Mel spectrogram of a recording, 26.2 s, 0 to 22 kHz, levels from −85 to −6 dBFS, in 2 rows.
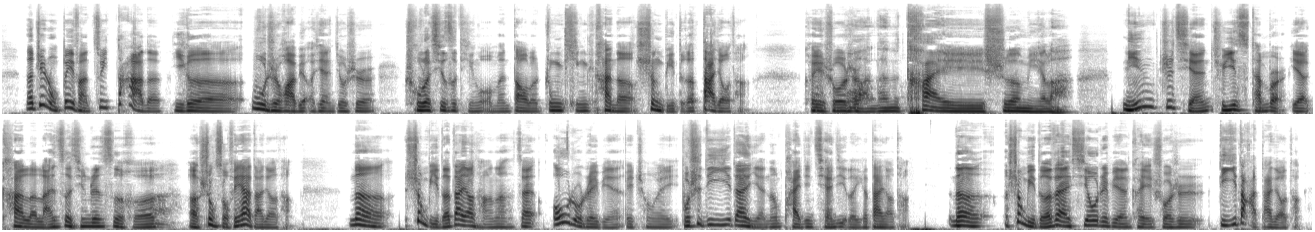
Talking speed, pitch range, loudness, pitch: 285 characters per minute, 105-140 Hz, -21 LUFS, 115 Hz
